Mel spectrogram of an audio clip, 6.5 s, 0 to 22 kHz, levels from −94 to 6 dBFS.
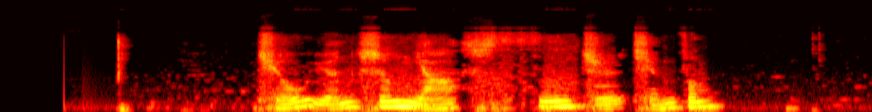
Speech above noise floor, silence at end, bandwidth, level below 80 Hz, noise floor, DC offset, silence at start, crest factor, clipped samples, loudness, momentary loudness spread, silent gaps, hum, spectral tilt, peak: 38 dB; 0.55 s; 7.8 kHz; -50 dBFS; -60 dBFS; under 0.1%; 0.9 s; 18 dB; under 0.1%; -23 LUFS; 20 LU; none; none; -6.5 dB/octave; -8 dBFS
